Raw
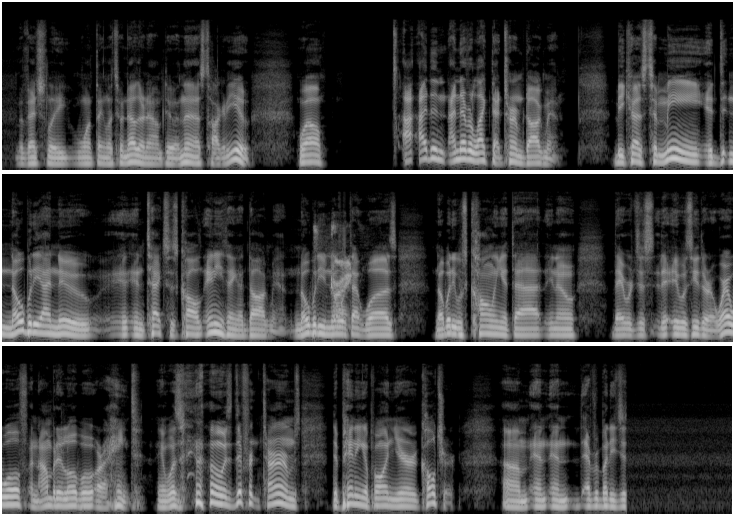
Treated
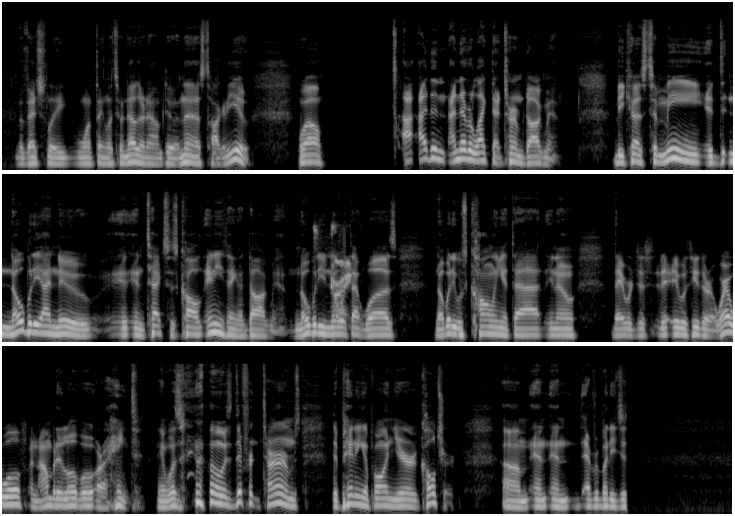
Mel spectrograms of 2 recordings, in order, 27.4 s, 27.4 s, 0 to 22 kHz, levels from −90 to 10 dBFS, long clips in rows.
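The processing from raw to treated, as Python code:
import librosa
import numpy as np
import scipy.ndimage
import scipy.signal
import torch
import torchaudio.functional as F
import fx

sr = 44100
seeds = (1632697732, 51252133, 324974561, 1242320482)

y = fx.steep_lowpass(x, sr, hz=3300.0, slope=36, at=(16.82, 18.94))
y = fx.bin_expand(y, sr, power=1.5)
y = fx.band_squash(y, sr, depth_pct=40)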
